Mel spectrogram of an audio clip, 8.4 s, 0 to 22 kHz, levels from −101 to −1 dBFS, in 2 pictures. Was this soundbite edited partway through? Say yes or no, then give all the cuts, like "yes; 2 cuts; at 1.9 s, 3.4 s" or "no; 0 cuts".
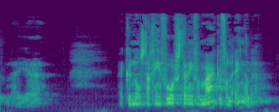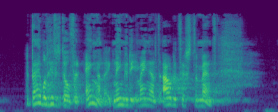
yes; 1 cut; at 6.2 s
